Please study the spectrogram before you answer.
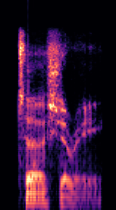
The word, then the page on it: tertiary: British English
